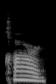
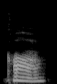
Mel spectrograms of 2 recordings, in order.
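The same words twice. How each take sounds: First: Car with a strongly pronounced R; American car, strong R. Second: Car with the R left silent; British car, no R. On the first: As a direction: say car slowly, R curled at the end. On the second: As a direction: say car slowly as "cah". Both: Shown as a demonstration. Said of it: "Rを強く発音するかしないか".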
